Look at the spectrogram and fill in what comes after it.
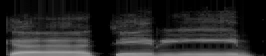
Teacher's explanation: काफ पे देखिए खड़ी जबर है, एक अलिफ के मत बराबर खींचा जाएगा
